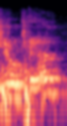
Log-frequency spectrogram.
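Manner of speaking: laughing take on a startled reporter; mock surprised interviewer. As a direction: toss the question back in amused surprise. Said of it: "she goes".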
